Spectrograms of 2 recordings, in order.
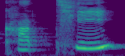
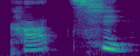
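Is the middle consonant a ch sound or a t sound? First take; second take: t sound; ch sound. First: The middle consonant is a plain t sound. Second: The middle consonant is a ch sound. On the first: The speaker calls it wrong. "It's not 같이" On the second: The speaker calls it right. "It's 같이"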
